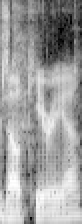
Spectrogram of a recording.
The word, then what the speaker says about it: Valkyria: Valkyria. Yeah, that's it. Thank you. Well, it could be pronounced different in wrestling.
